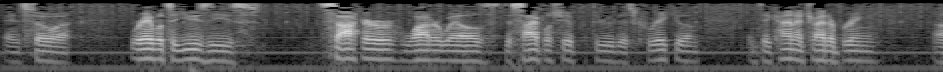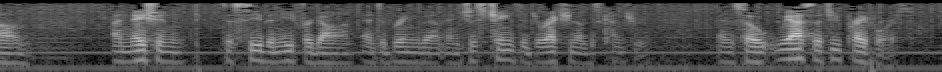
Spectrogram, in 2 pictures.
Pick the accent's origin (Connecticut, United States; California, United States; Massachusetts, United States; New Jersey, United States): Connecticut, United States; I grew up in Connecticut. I mean, it's natural. We just turn on our faucet, right?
